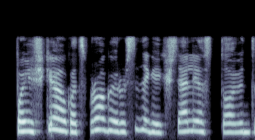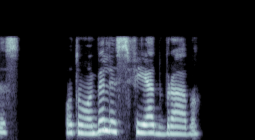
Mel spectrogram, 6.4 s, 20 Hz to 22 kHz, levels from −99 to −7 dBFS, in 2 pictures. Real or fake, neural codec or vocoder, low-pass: real; none; 7.2 kHz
